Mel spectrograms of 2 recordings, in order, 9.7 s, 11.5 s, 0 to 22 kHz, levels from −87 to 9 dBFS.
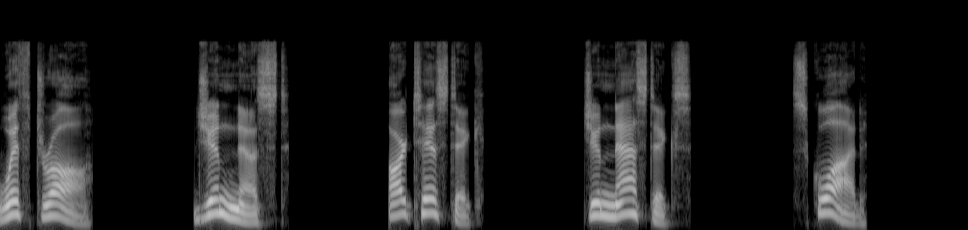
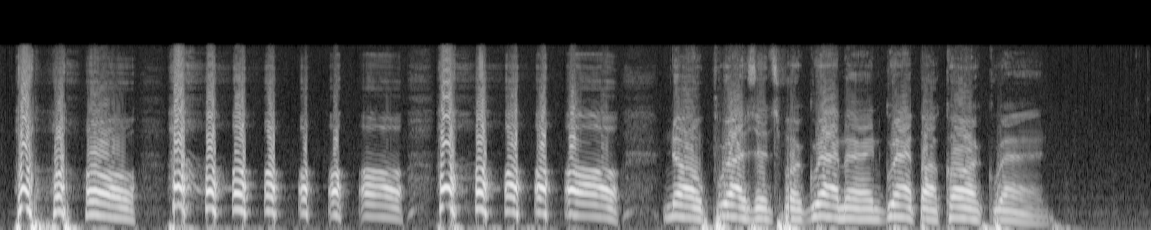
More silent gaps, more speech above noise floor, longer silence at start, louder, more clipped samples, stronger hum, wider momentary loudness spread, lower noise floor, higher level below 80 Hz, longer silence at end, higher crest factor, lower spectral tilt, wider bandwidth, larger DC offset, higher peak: first, 0.93-1.95 s, 2.89-3.89 s, 4.84-5.85 s, 6.92-7.94 s vs none; first, over 69 dB vs 41 dB; second, 0 s vs 0.15 s; second, -22 LUFS vs -7 LUFS; second, under 0.1% vs 5%; neither; first, 15 LU vs 7 LU; first, under -90 dBFS vs -47 dBFS; second, -66 dBFS vs -18 dBFS; about the same, 1 s vs 0.9 s; first, 18 dB vs 8 dB; about the same, -4.5 dB/octave vs -5.5 dB/octave; about the same, 12 kHz vs 11 kHz; neither; second, -6 dBFS vs 0 dBFS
